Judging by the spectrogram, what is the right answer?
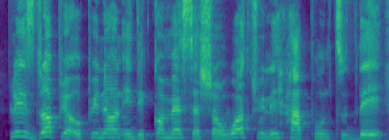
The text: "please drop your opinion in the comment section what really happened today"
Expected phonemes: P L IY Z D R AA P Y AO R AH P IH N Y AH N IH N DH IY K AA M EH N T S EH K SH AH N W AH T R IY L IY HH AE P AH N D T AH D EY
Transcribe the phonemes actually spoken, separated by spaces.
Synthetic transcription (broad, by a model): P L IY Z D R AA P Y AO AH P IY N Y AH N IH N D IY K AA M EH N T S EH SH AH N W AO T R IY L IY HH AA P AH N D T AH D EY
